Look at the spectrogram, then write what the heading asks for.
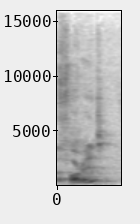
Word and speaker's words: forehead: And it only works if you pronounce, because you can't do it if you pronounce as forehead, of course.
